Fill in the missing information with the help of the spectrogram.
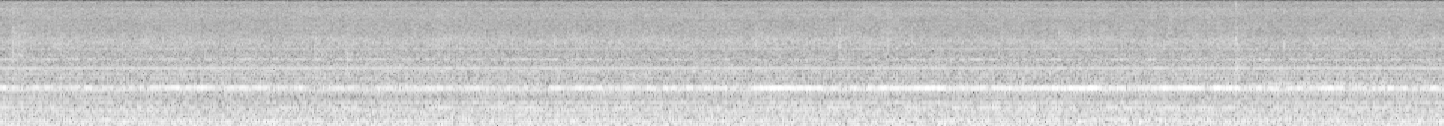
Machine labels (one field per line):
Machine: pump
